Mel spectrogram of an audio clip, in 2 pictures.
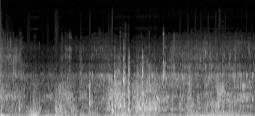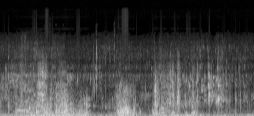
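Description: Muffled sloshing and gurgling of seawater around an action camera held underwater, in uneven swells every second or so.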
